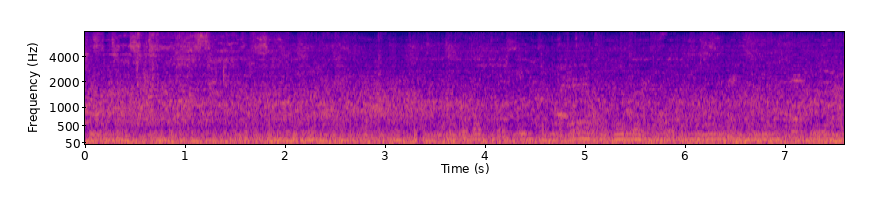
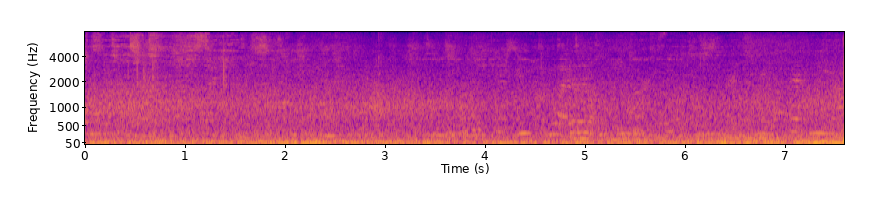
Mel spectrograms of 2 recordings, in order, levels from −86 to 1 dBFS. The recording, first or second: second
